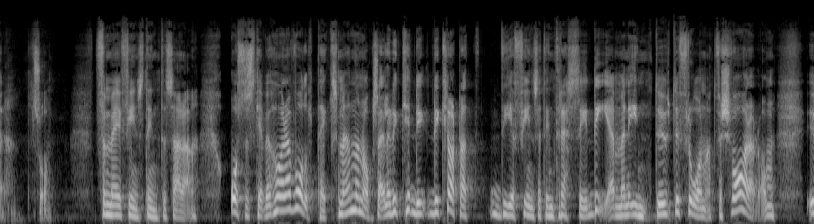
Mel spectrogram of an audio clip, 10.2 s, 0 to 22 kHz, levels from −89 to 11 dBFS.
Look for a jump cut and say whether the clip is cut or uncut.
uncut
